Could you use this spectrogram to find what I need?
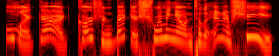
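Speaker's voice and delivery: high, fast cartoon fish voice; squeaky fish with buck teeth. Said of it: "I said it like the fish".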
